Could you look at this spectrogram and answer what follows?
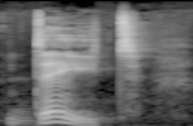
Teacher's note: In date, the tongue blocks the airflow completely before releasing it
